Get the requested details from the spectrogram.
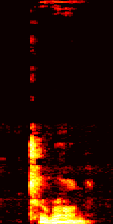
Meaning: A Spanish form of nougat made from almonds and honey
- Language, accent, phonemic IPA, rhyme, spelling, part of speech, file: English, Southern England, /təˈɹɒn/, -ɒn, turron, noun, LL-Q1860 (eng)-turron.wav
